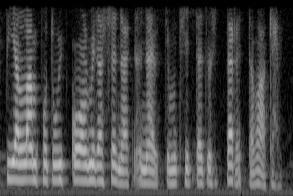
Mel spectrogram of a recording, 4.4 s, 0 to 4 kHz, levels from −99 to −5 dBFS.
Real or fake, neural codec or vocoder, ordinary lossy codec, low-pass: real; none; none; 3.6 kHz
